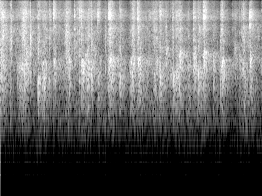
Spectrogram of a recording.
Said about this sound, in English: So a round of applause to you as well.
